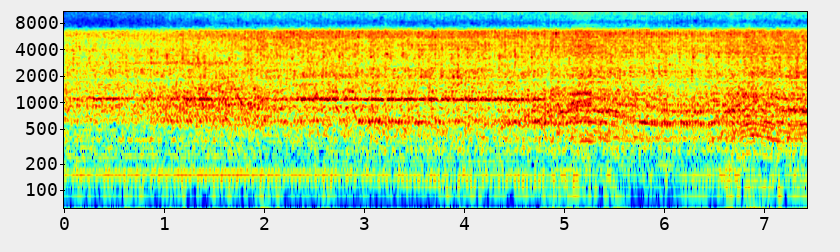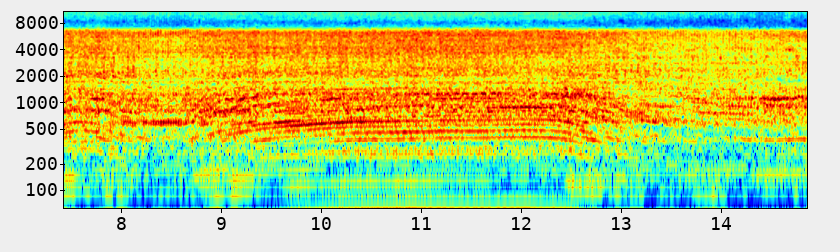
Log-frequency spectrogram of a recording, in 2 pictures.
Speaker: появился какой-то посторонний шум в моторе по ощущениям как будто бы это ролик либо доб оборудования один из роликов либо это ролик РМ Ну либо помпа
